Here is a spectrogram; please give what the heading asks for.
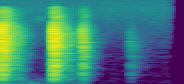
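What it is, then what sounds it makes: Rock knocked to make noise. A hand-held rock is knocked three times, giving short, sharp, bright clacks that die away quickly with almost no low end. The first two knocks are the loudest, the third is softer, and silence follows.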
